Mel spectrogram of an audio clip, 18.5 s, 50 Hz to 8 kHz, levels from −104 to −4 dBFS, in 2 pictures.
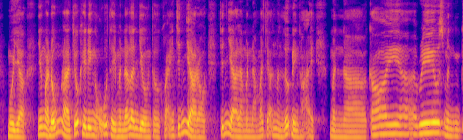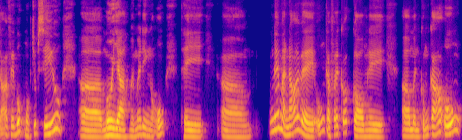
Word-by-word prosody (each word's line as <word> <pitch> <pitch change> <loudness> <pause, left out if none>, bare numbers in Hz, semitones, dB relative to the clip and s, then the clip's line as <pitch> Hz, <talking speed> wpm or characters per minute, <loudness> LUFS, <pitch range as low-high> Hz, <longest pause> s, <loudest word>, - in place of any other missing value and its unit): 10:00 130 -4 +2 0.3
nhưng 170 +2 0
mà 155 - +3
đúng 150 +11 +5
là 135 -11 +2
trước 200 +11 +4
khi 180 -5 +3
đi 160 -1 +5
ngủ 185 +5 -1
thì 145 -5 +1
mình 135 0 -2
đã 135 +1 +1
lên 155 -2 +2
giường 130 -3 +2
từ 130 -2 -6
khoảng 150 +5 -8
9:00 175 - +2
rồi, 120 -1 -5 0.3
9:00 165 -7 0
là 130 -1 -3
mình 125 0 -6
nằm 120 +1 -8
ở 140 - -5
trển 155 +1 -5
mình 130 -3 -5
lướt 175 +4 0
điện 135 -3 0
thoại, 130 -1 -10 0.3
mình, 125 -2 -6
ờ, 120 0 -6
coi, 185 +3 0
ơ, 185 0 -5
reels, 210 0 +7
mình 140 -3 -4
coi 170 - -5
Facebook 180 +7 -1
một 145 -2 -6
chút 195 - -5
xíu. 225 +11 +3 0.3
Ờ, 130 -2 +1
10:00 150 -2 +6
mình 135 +1 -6
mới 165 +1 -3
đi 170 - -2
ngủ 160 +8 -4 0.4
thì, 130 -2 -1 0.3
ờ, 125 -2 -5 0.6
nếu 270 +7 0
mà 280 - +1
nói 180 +11 0
về 140 - +2
uống 235 - -3
cà 165 - -1
phê 170 +4 -2
có 220 +3 -3
cồn, 130 -1 +1
thì, 130 -2 -2 0.3
ờ, 140 -1 -2
mình 135 -1 -2
cũng 140 +4 -6
có 180 +7 0
uống 195 +7 +5
145 Hz, 200 wpm, -20 LUFS, 130-180 Hz, 0.6 s, reels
